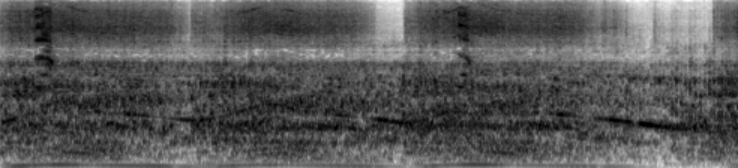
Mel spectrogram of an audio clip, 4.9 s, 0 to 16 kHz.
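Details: Vauxhall/Opel 1.9 CDTI diesel on cold start: thin wavering squeal around 1 kHz repeating over low diesel clatter, stops after about a minute; cause unidentified. Finding: squeal on cold start.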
